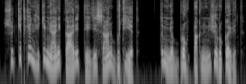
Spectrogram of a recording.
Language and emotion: Kashmiri, angry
